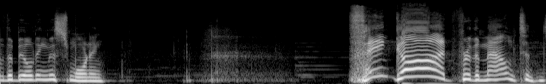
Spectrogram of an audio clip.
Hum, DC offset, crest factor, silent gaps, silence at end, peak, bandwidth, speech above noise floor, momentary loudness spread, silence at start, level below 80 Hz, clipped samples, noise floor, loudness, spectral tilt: none; under 0.1%; 12 dB; none; 0 s; 0 dBFS; 17 kHz; 46 dB; 9 LU; 0 s; -52 dBFS; under 0.1%; -56 dBFS; -11 LUFS; -6 dB/octave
